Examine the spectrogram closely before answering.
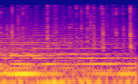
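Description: Computer keyboard keys clicking in quick, irregular typing, over background music with sustained low notes.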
